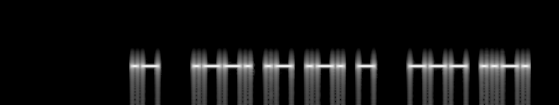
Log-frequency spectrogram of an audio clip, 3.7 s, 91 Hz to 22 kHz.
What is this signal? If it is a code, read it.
Morse code, heard as a keyed tone, about 34 wpm, 700 Hz. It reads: A PART OF
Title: Sets of 3 Words 35wpm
